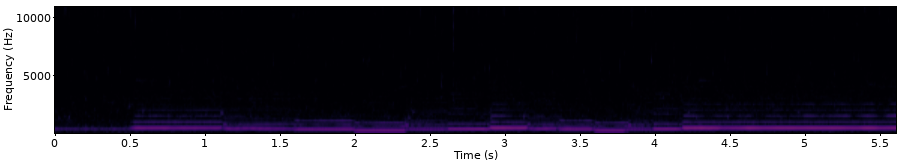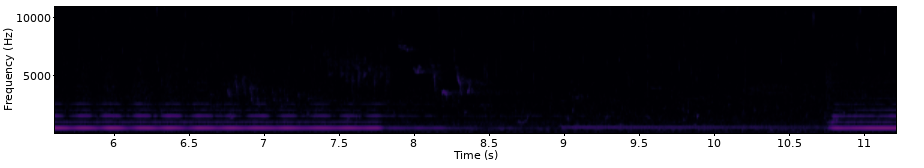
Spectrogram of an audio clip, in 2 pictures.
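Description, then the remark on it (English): A small stream flows steadily over rocks, a soft continuous rush of water beneath a gentle melodic tune of sustained notes, fairly quiet and even throughout with no talking. “a small stream is nearby, and you can hear the sound of the water as it flows over the rocks.”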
